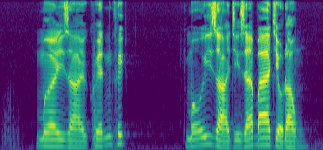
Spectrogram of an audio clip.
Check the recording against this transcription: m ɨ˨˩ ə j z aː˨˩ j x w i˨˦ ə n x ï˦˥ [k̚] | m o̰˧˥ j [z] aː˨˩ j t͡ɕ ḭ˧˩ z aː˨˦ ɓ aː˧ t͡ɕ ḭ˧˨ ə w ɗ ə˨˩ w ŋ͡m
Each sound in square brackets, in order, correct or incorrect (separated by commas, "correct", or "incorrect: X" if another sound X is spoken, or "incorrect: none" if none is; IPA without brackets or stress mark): correct, correct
